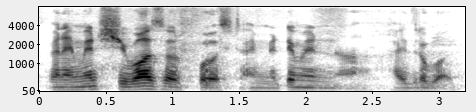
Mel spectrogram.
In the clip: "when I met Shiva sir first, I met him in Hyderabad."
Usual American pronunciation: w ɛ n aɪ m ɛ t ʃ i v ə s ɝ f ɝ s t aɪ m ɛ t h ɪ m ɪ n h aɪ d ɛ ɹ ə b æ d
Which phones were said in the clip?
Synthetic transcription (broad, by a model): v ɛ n aɪ m ɛ t ʃ i v ə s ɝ f ɝ s t aɪ m ɛ t h ɪ m ɪ n h aɪ d ɹ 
